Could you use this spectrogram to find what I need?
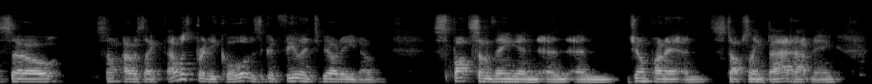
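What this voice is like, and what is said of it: Accent between British and American. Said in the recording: “my accent is kind of halfway between the two countries at the moment ... you sound like you're from New York ... I'm definitely closer to Boston and New York for sure.”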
